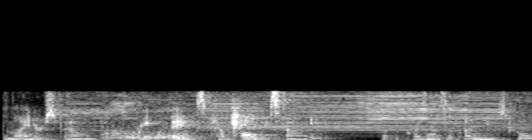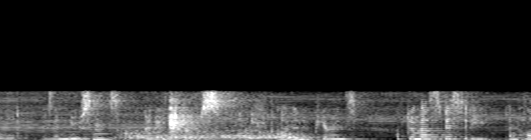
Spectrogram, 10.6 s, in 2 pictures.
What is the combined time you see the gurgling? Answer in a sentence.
The gurgling can be heard for 5 seconds in total.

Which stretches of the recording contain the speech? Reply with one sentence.
The speech can be heard from 0.0 to 10.5 s.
